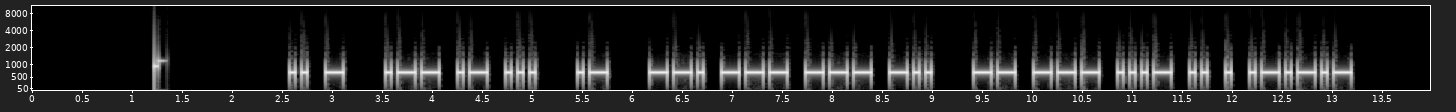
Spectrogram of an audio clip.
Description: Morse code, heard as a keyed tone, about 21 wpm, 700 Hz. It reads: IT WAS A GOOD MOVIE.
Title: Sentences from Top 1000 Words - Review Part 5 - 20wpm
